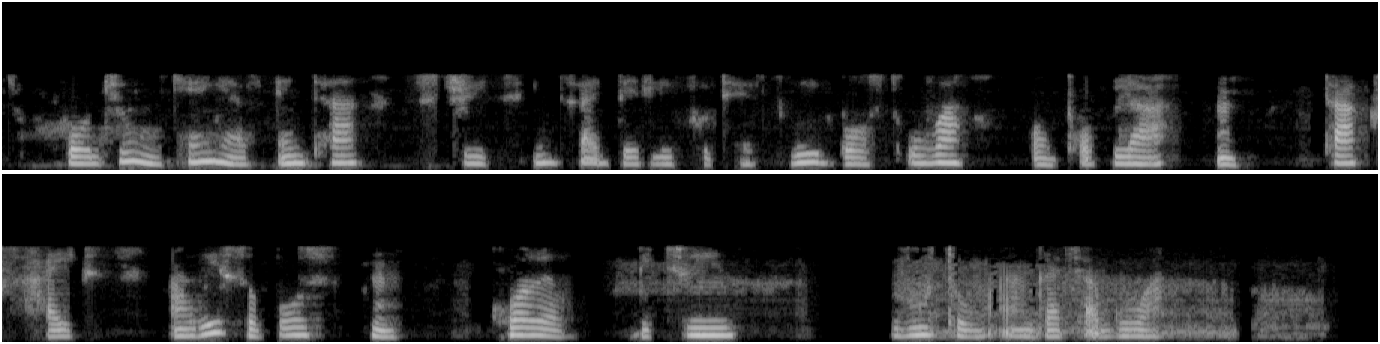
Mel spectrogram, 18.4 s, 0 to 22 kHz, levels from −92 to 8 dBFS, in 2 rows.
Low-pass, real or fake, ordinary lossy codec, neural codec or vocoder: 3.6 kHz; fake; AAC, 24 kbps; vocoder, 22.05 kHz, 80 mel bands, WaveNeXt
